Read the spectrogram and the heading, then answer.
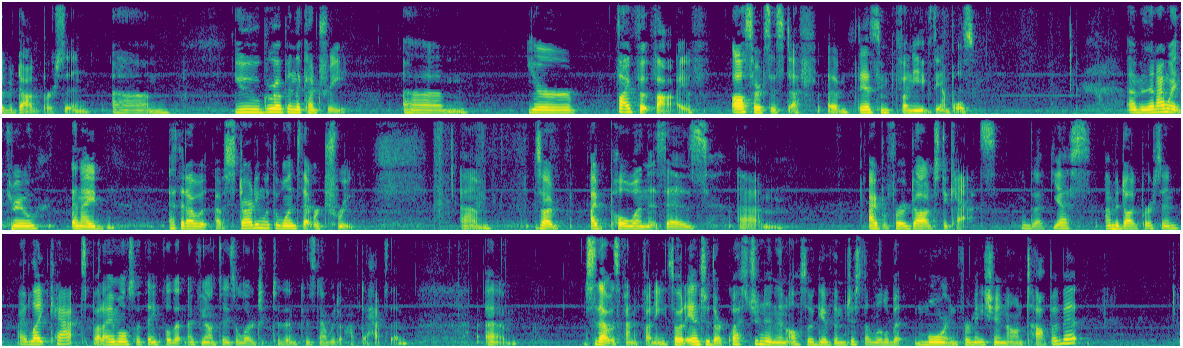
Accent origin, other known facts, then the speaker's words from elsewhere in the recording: Boise, Idaho, United States; I grew up in the Boise area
